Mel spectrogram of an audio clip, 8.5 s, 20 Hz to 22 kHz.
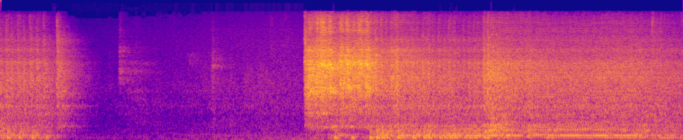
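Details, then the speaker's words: Kawasaki KLX450R with FCR carburetor, warm, idle turned down one turn, fuel screw out to two turns, throttle tube adjusted: catches and holds a fast idle that hangs high after blipping. "so we've got the uh throttle tube adjusted but um if you blip the throttle it still hangs the idle very high"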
